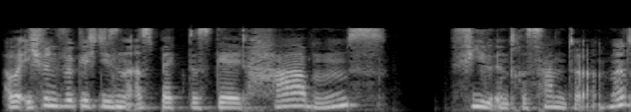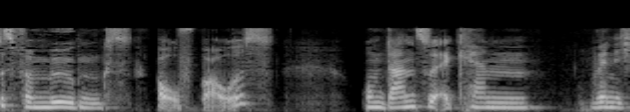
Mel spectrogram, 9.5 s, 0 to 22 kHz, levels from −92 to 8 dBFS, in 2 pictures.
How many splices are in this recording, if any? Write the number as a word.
zero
